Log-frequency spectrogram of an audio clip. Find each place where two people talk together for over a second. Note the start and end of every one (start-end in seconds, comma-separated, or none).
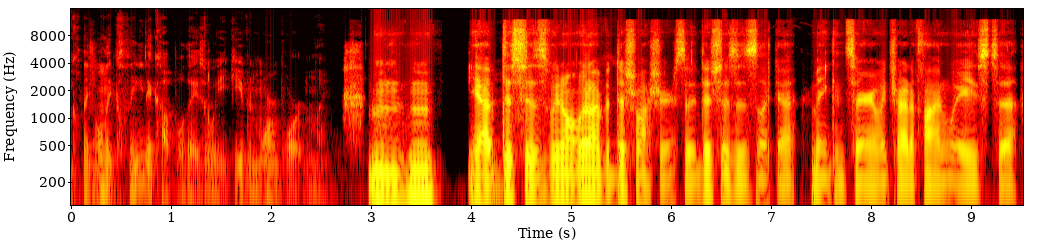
none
